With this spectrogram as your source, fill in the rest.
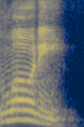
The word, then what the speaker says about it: Ohlone: I'm not sure how to pronounce the Olone people. Ohlone.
